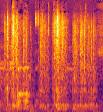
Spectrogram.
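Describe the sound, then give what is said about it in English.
Dice hurled hard onto a surface, clattering and rattling in a quick burst of clicks before settling on a one, fairly soft, with no voices. “You threw that so aggressively in there, and the fact that it went one was so funny.”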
